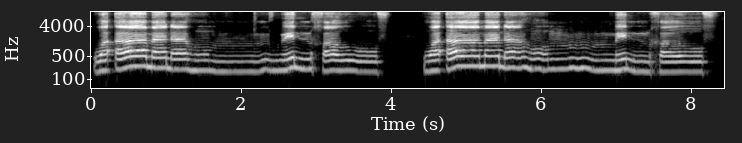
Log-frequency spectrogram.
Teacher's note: وآمنہم من خوف میں آپ الف آپ نہیں پڑھ سکیں، وآمنہم، یہ جو الف یعنی الف مدہ ہے، وآمنہم حمزہ کے بعد جو الف ہے یا الف کے اوپر جو کھڑا زبر بنا ہے اس کو کھینچ کے پڑھنا ہے ہم کو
